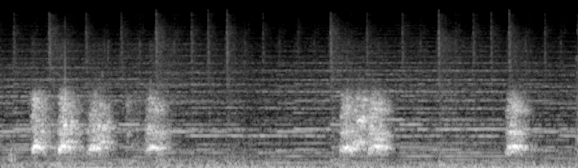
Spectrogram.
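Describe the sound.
A dog barks in the background during an online tabletop role-playing game session, giving quick clusters of sharp, fairly loud barks separated by short pauses.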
